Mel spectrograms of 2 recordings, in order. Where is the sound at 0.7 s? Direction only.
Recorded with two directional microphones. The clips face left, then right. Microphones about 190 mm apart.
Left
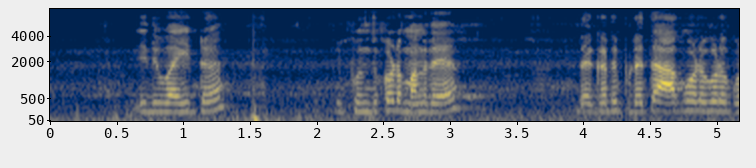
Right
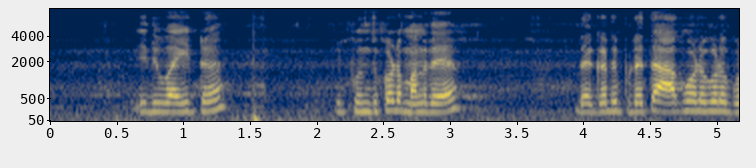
5° right (ahead or behind).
